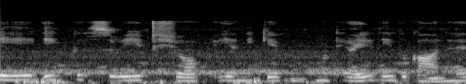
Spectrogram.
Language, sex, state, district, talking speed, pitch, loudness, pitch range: Punjabi, female, Punjab, Kapurthala, 130 wpm, 180 Hz, -18 LUFS, 165-190 Hz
